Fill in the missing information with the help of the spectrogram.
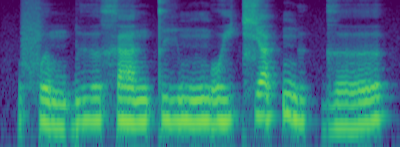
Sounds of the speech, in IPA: f ə˨˩ m ɓ ɨ˧ ə̯ x a˧ n t̪ i˧ m ŋ o˨˦ j t͡ɕ a˦˥ k̚ ŋ ɨ˨˩ k̚ ɣ əː˨˦

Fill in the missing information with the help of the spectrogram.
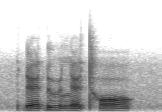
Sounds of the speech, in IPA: ɗ ɛ ɗ ɯ l ɛ tʰ ɔ

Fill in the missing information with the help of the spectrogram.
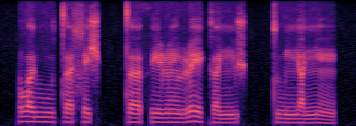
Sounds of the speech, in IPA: lˠ i β u t ɐ ɬ e ʃ tː ɐ θ i ɭ ẽ l ɭ e k ɐ ɲ ʉ ʃ tː u ɲ a ɲ ẽ

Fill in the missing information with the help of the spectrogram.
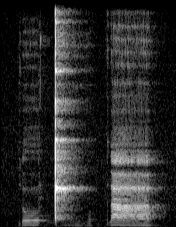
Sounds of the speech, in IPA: ɾ o ǃ o̤ | ɾ a

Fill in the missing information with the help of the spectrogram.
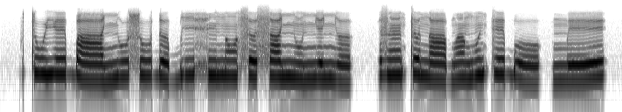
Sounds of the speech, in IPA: t u˦ j e˦ ɓ aː˨ ɲ u˧ s u˧ ɗ ə˨ ɓ i˦ h ĩ˦ n ɔ̃˦ s ə˦ s a˦ ɲ ũ˨ ɲ e˧ ɲ ə˨ | z ɛ̃˦ t ə˦˨ n aː˨ b ã˧ ɡʷ ĩ˦ k e˦ ɓ o˨ | m e˨˦

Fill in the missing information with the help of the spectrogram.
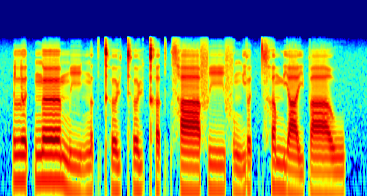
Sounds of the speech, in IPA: l ɵ˥ t̚ ŋ œː˥ m iː˨˩ ŋ ɐ˧ k̚ t̪ʰ ɵ˨ ɥ t̪ʰ ɵ˨ ɥ kʰ ɐ˨ k̚ t͡sʰ aː˨ f iː˨ f ʊ˨˩ ŋ j ɵ˧ t̚ t͡sʰ ɐ˥ m j aː˨˩ j p aː˨ w

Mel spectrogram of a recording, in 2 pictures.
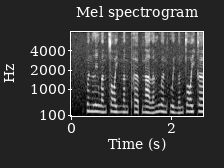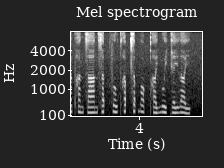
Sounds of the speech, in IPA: p ɵ˧ n l iː˨˩ w ɐ˥ n t͡s ɔː˨ j ŋ ɐ˨ n pʰ œː˨ p̚ ŋ aː˨˩ l ɐ˥ ŋ w ɵ˨˧ n kʷ ɐ˨˩ j n̪ ɵ˨˧ n t̪ ɔː˧ j k œː˧ pʰ ɐ˨˩ n t͡s aː˨ n s ɐ˥ t̚ f o˨ w t̪ʰ ɐ˥ p̚ t͡s ɐ˨˥ p̚ w ɔː˨ k̚ pʰ ɐ˨˥ j ŋ uː˨˩ j k e˨˧ j l ɐ˨˩ j

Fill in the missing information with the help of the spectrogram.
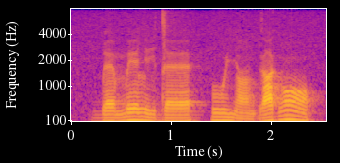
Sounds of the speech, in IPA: ɡ͡b ɛ˧ m e˦ l i˧ d ɛ˧ | u˧ j ã˨ ɡ a˨˦ ɡ ɔ̃˦˨

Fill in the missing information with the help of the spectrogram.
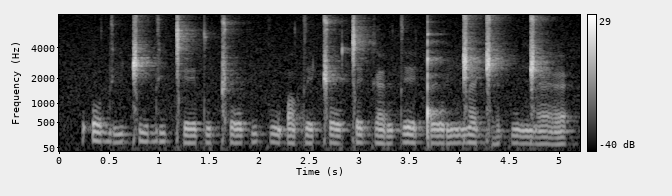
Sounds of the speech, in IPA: ʔ o˦ d iː˨ ǁ i˦ d i˦˨ ǀʰ eː˨ t u˨ ǁʰ oː˨ p i˦ k u˨ ʔ ɒ˨ t e˨ ǁ oː˨ ǀ e˦ k æ˨ ɾ u˨ t eː˦˨ ǃ oː˨ ɾ i˨ ŋ͡ǁ æ˦ ɡ͡ǁ æ˨ k u˨ ŋ͡ǁ æ˨

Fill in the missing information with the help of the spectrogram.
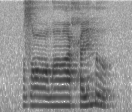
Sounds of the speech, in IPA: zˤ ɤː ðˤ aː ħ e n ɤ

